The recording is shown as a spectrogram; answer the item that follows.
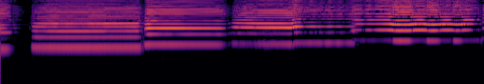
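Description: A diatonic harmonica in C, played alone as a second-position (cross harp) blues scale. About six single notes are held one after another and climb step by step in pitch. One note slides up in a short bend about four seconds in, and the last held note wavers slightly.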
